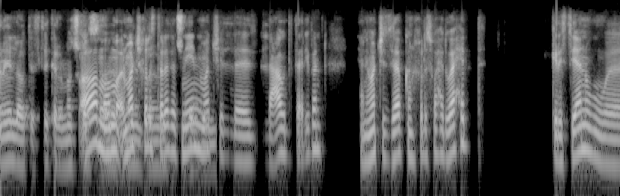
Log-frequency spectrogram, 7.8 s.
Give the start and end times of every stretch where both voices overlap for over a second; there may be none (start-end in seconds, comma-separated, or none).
1.0-2.7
